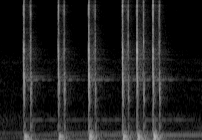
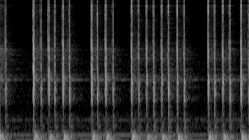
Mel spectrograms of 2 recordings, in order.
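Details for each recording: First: Stock factory-lubed Cherry MX Brown switch on a Drop ALT low-profile keyboard: six crisp keystrokes, each with a thin metallic ring, plastic rubbing and a loose-fit rattle; unlubricated switch spring ping. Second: Cherry MX Brown switches on a Drop ALT keyboard, fully lubed (spring and housing): even clacks in bursts of four to six presses, small rough bits smoothed out, no scratch or rattle; smooth keypress.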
